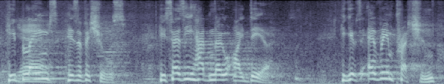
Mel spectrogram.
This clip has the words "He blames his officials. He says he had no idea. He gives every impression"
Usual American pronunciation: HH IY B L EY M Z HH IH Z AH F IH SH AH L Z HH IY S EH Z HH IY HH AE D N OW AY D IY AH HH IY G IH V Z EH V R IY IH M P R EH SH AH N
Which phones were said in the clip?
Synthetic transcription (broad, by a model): HH IY B L EY M Z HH IH Z AH F IH SH AH L Z HH IY S EH Z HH IY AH D N OW AY D IY AH HH IY G IH V Z EH V R IY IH M P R EH SH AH N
